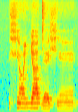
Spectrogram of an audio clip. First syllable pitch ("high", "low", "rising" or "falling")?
high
